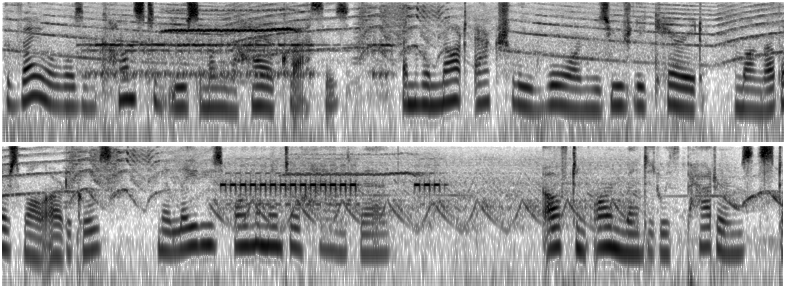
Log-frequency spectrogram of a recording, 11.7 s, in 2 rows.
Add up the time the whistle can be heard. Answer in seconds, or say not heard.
2 s.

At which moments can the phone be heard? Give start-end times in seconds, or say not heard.
0.5-3.0, 7.5-9.2.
